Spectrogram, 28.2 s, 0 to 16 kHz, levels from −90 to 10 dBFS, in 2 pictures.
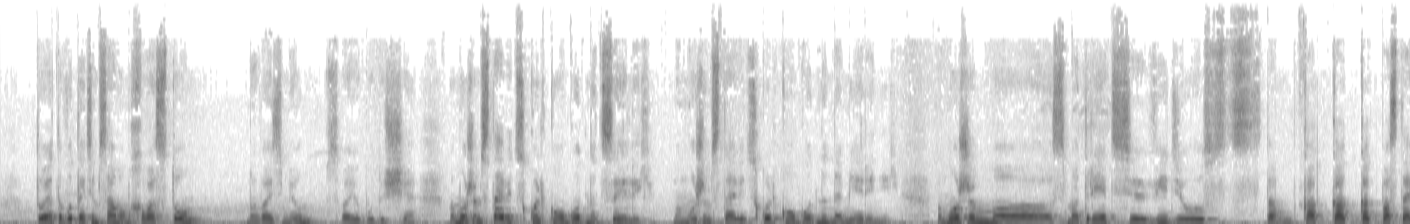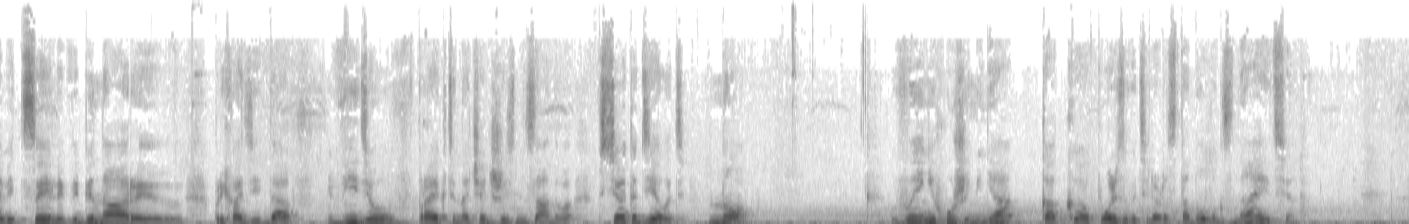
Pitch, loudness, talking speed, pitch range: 215 Hz, -29 LUFS, 115 wpm, 180-245 Hz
